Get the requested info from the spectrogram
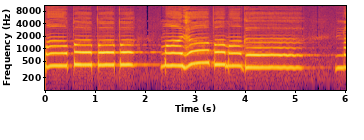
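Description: A woman sings a sargam phrase from Raga Yaman unaccompanied, one note at a time with the sharp Ma. There are several short notes, then longer held ones, with a dip and upward slide about three seconds in.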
